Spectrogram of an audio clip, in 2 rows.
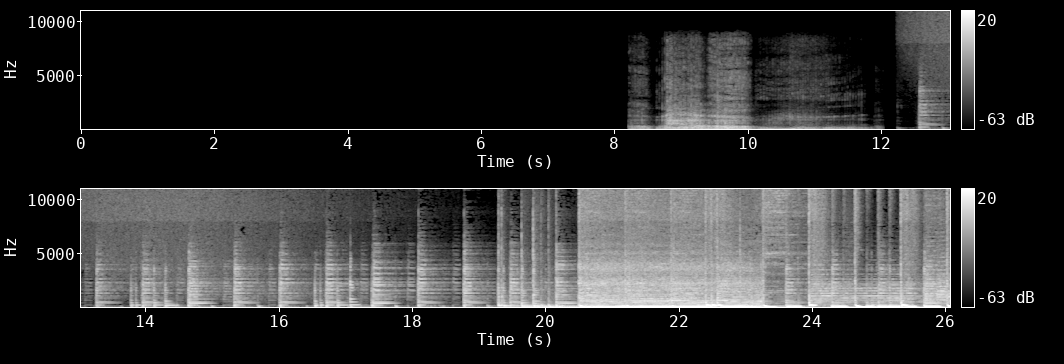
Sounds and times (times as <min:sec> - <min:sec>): Roar: 0:08.2 - 0:12.0.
